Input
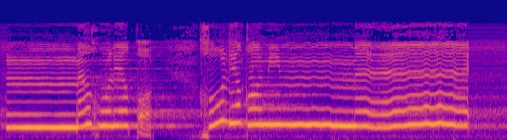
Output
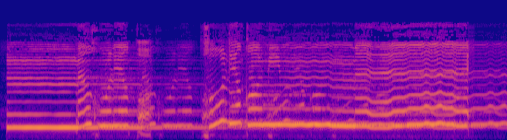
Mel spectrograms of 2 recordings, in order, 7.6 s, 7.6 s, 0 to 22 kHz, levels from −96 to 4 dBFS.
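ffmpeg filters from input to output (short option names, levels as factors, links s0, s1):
-filter_complex "[0:a]highpass=72,lowshelf=f=410:g=-7,agate=range=0.158:threshold=0.0158:ratio=16:detection=peak,asplit=2[s0][s1];[s1]adelay=960,lowpass=f=2200:p=1,volume=0.316,asplit=2[s2][s3];[s3]adelay=960,lowpass=f=2200:p=1,volume=0.35,asplit=2[s4][s5];[s5]adelay=960,lowpass=f=2200:p=1,volume=0.35,asplit=2[s6][s7];[s7]adelay=960,lowpass=f=2200:p=1,volume=0.35[s8];[s2][s4][s6][s8]amix=inputs=4:normalize=0[s9];[s0][s9]amix=inputs=2:normalize=0,volume=0.631"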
